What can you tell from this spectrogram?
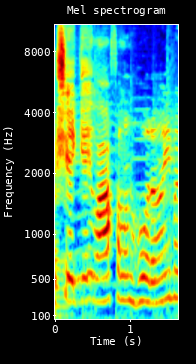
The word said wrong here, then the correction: Roraima: e o pessoal, não tem acento. – Falei, beleza, como é que é? O Roraima. Agora eu tô falando certo.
